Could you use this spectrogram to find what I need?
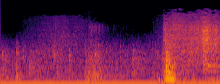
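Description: A window slides open with a creak.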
